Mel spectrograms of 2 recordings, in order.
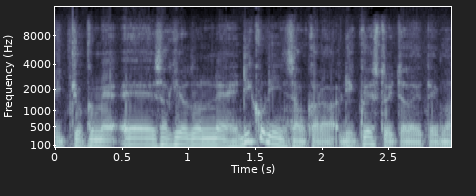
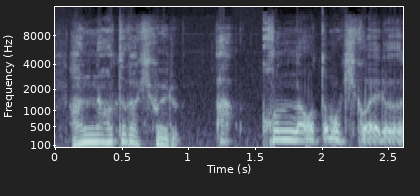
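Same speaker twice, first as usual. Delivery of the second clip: higher-pitched, lightly thrilled reading; a touch of wonder, pitched up; mild excitement; 8 semitones higher than usual. Retold or imitated. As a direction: read it like a listener discovering new sounds. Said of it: "とてもワクワクしました".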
